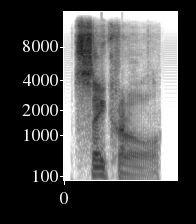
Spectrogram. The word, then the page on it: sacral: British English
